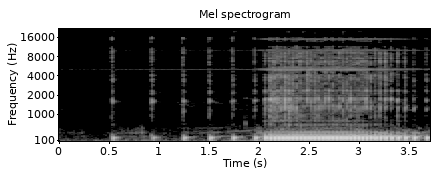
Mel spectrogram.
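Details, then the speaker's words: Carrier inverter AC outdoor unit after IPM replacement on the PCB (LED blinking 4 times, compressor vibration): slow heavy thumps then fast loud buzzing chatter as the compressor starts with its wiring reversed; to be corrected. "तो आप sound सुन सकते हैं कि इसने compressor को start किया है। Compressor का जो वायरिंग है वह उल्टा है। कंप्रेसर का जो वायरिंग है वह उल्टा था इसलिए साउंड बिल्कुल डिफरेंट टाइप का था।"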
